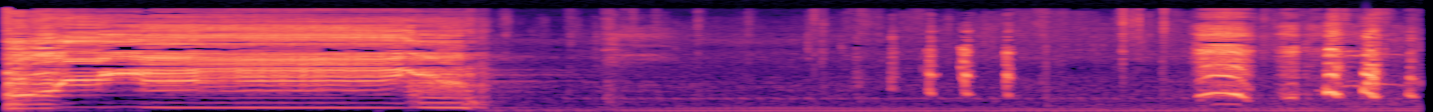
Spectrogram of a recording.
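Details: A bull elk bugles loudly at point-blank range, a high whistling scream over a deep roar, followed by short grunting chuckles.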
